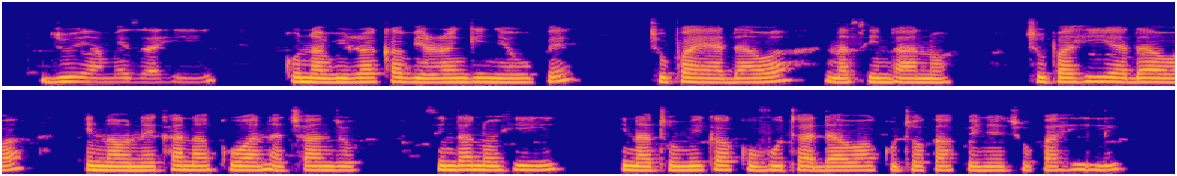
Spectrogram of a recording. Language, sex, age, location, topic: Swahili, female, 25-35, Kisumu, health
